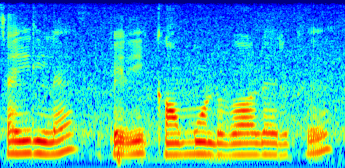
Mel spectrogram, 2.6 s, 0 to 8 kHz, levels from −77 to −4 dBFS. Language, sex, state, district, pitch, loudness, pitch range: Tamil, female, Tamil Nadu, Chennai, 170 Hz, -17 LUFS, 160-180 Hz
